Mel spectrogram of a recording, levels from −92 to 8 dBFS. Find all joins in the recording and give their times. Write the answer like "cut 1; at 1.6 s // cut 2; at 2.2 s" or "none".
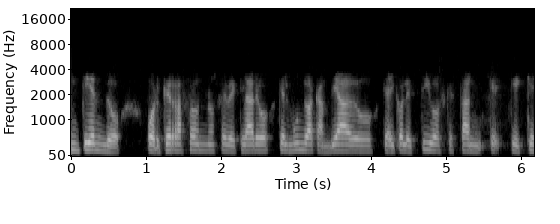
cut 1; at 2.7 s // cut 2; at 4.1 s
